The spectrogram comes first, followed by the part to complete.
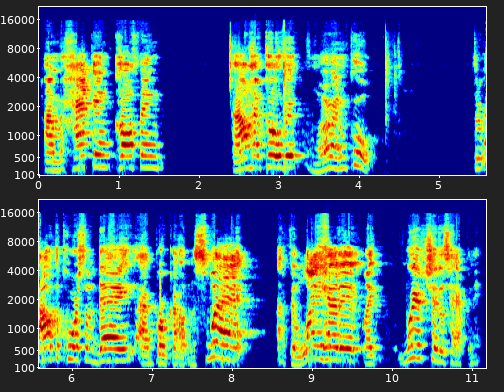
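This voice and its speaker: A woman's voice: high voice, measured pace, sharp tone, echoey room, poor audio. A woman podcast host telling a story in a casual monologue, blunt and profane, sounding congested with phlegm.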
